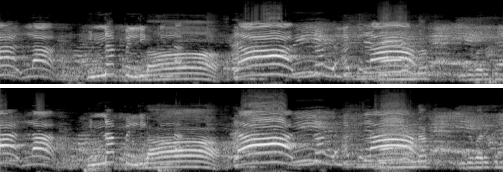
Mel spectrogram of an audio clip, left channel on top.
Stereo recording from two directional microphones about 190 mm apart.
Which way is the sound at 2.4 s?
15° left (ahead or behind).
